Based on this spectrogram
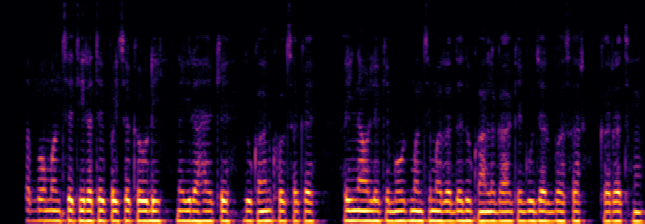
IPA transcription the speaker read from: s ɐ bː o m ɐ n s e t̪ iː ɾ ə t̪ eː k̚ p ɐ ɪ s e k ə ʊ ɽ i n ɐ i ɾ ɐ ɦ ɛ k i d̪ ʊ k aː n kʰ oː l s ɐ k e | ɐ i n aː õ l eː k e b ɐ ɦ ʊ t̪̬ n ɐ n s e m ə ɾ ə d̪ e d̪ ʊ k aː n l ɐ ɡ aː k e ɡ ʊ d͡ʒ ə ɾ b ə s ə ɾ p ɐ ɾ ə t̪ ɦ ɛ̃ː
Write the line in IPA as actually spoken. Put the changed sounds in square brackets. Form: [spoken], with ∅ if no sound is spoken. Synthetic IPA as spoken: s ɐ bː o m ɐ n s e t̪ iː ɾ ə t̪ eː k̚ p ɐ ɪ s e k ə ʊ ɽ i n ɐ i ɾ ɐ ɦ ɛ k [e] d̪ ʊ k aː n kʰ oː l s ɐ k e | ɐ i n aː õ l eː k e b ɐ ɦ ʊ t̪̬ [m] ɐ n s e m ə ɾ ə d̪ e d̪ ʊ k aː n l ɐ ɡ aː k e ɡ ʊ d͡ʒ ə ɾ b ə s ə ɾ [k] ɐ ɾ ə t̪ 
